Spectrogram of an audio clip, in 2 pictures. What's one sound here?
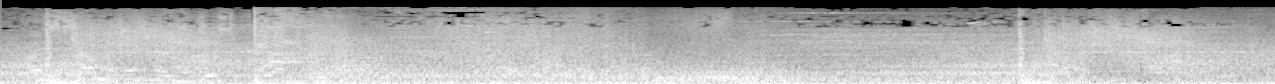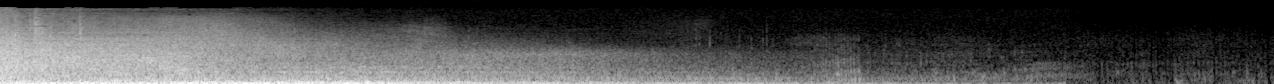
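A triumphant fanfare swells up and slowly fades away.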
